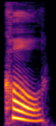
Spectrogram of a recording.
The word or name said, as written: kohl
